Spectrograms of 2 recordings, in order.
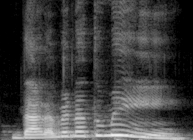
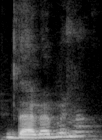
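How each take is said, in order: First: Drawn-out coaxing. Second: Said in the usual way. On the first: Real, not acted. Mum presses toddler to stand, drawn-out coaxing. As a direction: draw out "তুমি" as a loud, coaxing question.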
